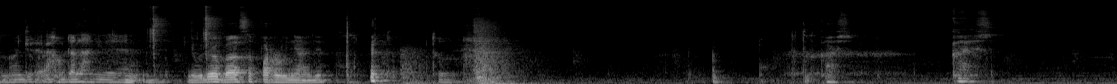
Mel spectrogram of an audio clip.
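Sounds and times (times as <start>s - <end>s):
speech: 0.2s - 4.8s
door opening or shutting with a loud rushing thud: 3.9s - 5.5s.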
